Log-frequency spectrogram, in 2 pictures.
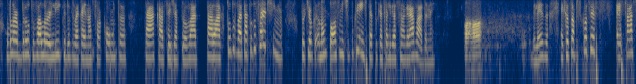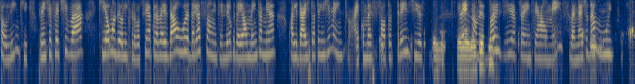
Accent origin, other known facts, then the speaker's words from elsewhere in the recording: Presidente Prudente, São Paulo, Brazil; Não, sou de Presidente Prudente, interior de São Paulo.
